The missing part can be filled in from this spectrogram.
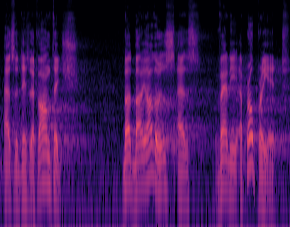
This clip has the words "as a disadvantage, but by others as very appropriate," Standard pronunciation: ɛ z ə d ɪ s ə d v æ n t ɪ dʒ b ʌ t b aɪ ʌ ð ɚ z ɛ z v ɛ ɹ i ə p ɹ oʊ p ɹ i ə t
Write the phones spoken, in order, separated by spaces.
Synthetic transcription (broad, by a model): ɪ z ə d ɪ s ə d v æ n t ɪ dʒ b ʌ t b aɪ ʌ ð ɚ z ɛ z v ɛ ɹ i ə p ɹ oʊ p ɹ i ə t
